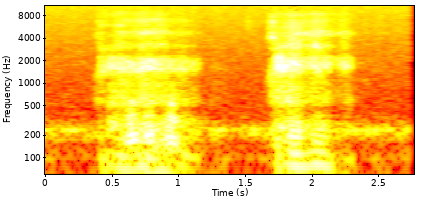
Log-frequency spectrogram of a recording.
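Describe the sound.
A person imitates a raccoon's throaty trill, two rough, purring bursts of under a second each with a short pause between, fairly loud, somewhere between a growl and a purr.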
